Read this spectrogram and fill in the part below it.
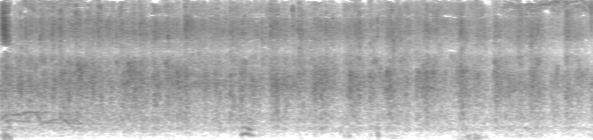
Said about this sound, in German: Ich würde gerne euch noch einen richtigen Applaus geben.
